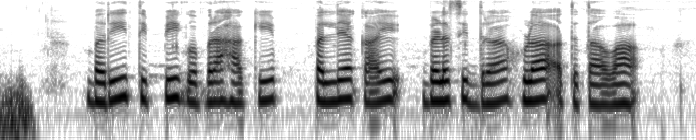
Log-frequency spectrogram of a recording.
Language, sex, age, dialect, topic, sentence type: Kannada, female, 25-30, Northeastern, agriculture, question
